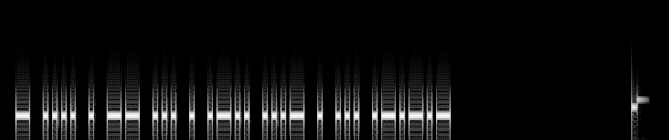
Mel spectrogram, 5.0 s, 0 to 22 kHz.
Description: Morse code, heard as a keyed tone, about 34 wpm, 700 Hz. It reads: THEMSELVES.
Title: Sentences from Top 1100 Words 35wpm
